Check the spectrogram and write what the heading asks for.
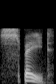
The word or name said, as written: spate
